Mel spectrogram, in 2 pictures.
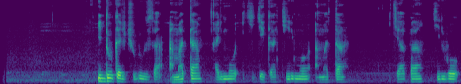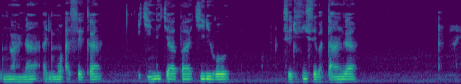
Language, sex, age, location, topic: Kinyarwanda, male, 18-24, Kigali, finance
